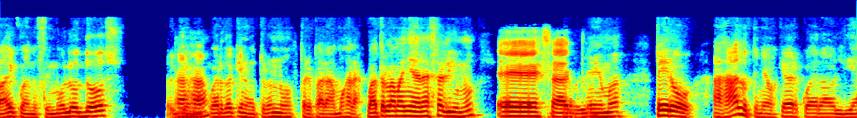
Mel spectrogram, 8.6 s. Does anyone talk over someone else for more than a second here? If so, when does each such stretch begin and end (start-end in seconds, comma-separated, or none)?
none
